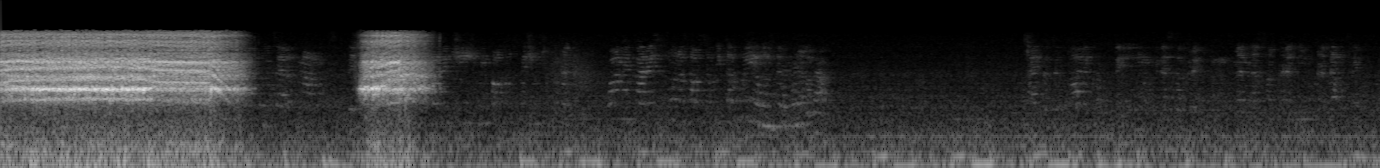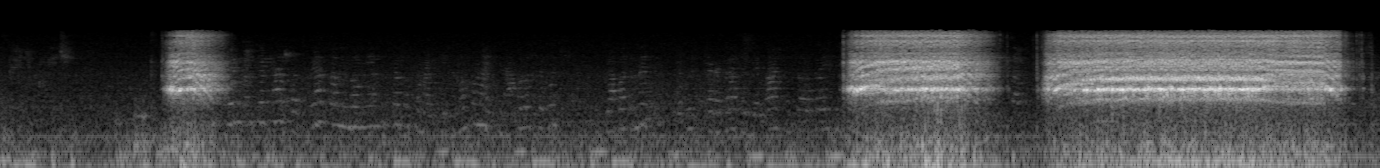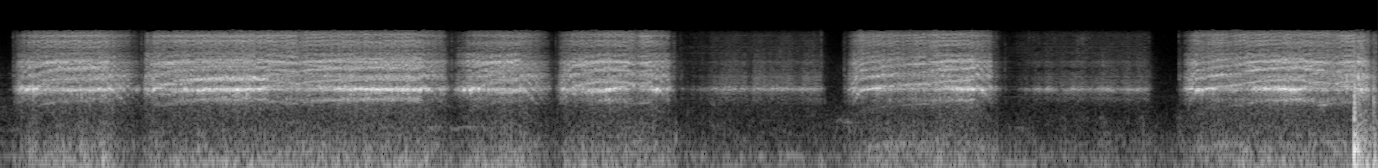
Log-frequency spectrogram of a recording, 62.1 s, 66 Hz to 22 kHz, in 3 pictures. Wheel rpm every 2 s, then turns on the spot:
160, 110, 20, 20, 0, 0, 0, 0, 0, 0, 0, 20, 0, 0, 0, 0, 20, 100, 100, 160, 80, 100, 150, 150, 80, 90, 20, 120, 30, 60, 150.
40-42 48-50 56-58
